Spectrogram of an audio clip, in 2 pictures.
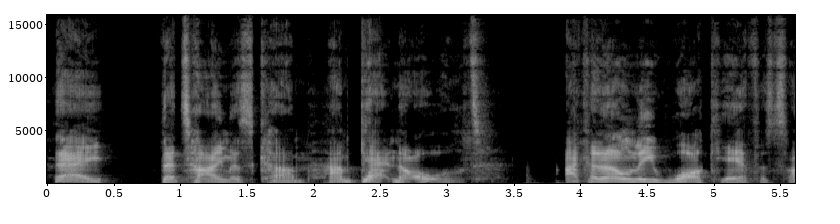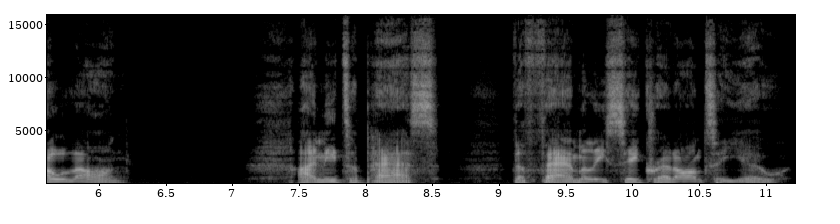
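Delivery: a hint of an aging mentor; old man voice. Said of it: "Willem Dafoe says".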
